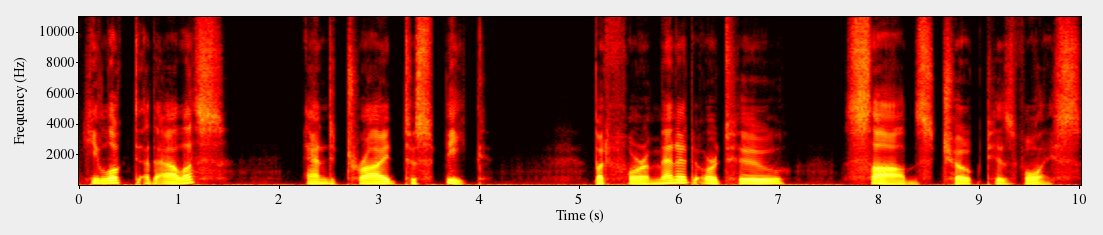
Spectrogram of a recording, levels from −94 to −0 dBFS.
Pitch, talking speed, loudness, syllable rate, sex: 120 Hz, 110 wpm, -19 LUFS, 3.3 syllables/s, male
